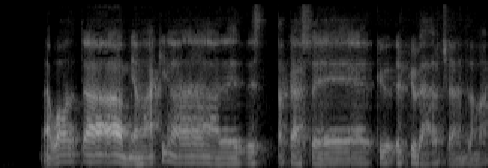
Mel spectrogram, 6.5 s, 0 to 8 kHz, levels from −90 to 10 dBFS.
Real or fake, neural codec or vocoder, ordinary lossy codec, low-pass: fake; codec, 16 kHz, 0.8 kbps, ZipCodec; MP3, 32 kbps; 7.2 kHz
